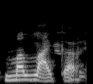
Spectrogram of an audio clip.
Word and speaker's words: Malika: I say it's Malika, as in I like a Malika. So yes, Malika.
